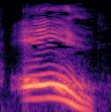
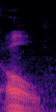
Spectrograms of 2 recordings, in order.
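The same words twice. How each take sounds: First: The word is said with intense, passionate feeling. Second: The word is said flatly, without feeling. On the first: The speaker calls it right. "It's passion" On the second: The speaker calls it wrong. "you can't just say"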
